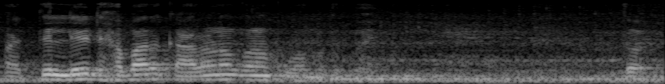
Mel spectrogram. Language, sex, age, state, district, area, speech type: Odia, male, 18-30, Odisha, Balangir, urban, spontaneous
